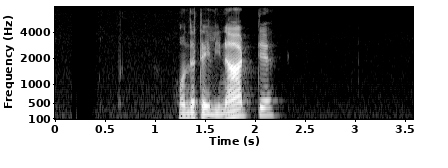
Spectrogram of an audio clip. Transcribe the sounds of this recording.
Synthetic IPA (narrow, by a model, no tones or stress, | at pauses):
hond̪əʈəelinaːʈːjə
